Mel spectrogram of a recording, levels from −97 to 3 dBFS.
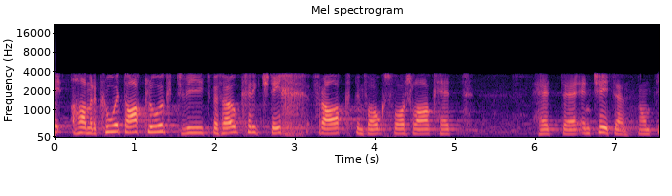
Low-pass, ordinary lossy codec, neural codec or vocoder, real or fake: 3.6 kHz; none; none; real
